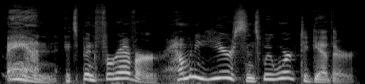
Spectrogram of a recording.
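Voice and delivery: high, excited greeting; over-friendly old pal Leo. Acted. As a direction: greet a long-lost buddy with eager surprise.

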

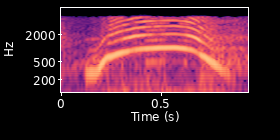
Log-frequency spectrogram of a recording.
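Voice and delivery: loud and high, a joyful whoop; playful whoop. Real, not acted. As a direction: shout it out, teasing the crowd. Cheering herself to the audience.

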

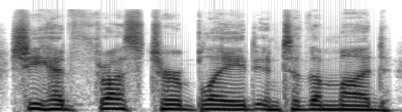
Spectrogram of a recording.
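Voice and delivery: ordinary delivery

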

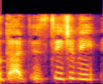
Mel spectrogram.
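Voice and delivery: ordinary talk

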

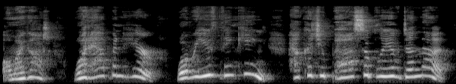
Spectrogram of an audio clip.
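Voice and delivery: high, loud, frantic alarm at the scene; panicked responder. Retold or imitated. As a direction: shriek it like a rattled rescuer losing his cool. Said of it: "can't imagine a fireman ... saying".

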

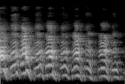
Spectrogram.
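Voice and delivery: loud high burst of laughter; big laugh. Real, not acted. Friend cracking up at her own kid story, real laughter. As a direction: let the laugh take over completely.

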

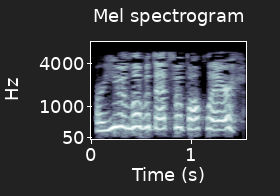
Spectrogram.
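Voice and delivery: high, loud, laughing through it; can't keep a straight face asking; laughing question. Retold or imitated. Retelling Peter's question to Vicky, laughing. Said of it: "Peter goes over and asks".

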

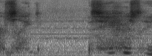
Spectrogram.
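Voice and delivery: breathy whisper; whispered aside. Real, not acted. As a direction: drop to a whisper for one word.

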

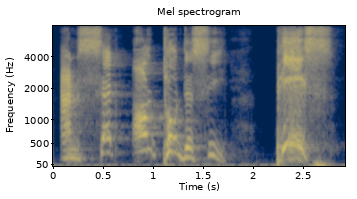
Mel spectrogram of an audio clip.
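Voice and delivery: loud, high, slow command to the sea; commanding rebuke. Acted. Christ rebuking the wind and sea, loud command. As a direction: bellow it at the storm.

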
